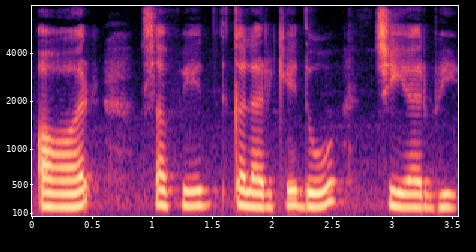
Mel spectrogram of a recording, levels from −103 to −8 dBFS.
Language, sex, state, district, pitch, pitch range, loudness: Hindi, female, Chhattisgarh, Raipur, 200 Hz, 185-210 Hz, -17 LUFS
